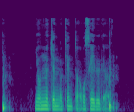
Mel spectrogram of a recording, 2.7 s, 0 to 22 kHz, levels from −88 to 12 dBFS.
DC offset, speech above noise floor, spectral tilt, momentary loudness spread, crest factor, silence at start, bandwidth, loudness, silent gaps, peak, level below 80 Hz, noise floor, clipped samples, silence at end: under 0.1%; 43 dB; -7.5 dB/octave; 6 LU; 20 dB; 0.05 s; 11.5 kHz; -24 LUFS; none; -4 dBFS; -44 dBFS; -66 dBFS; under 0.1%; 0.4 s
